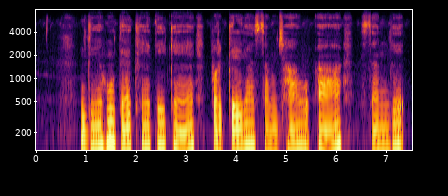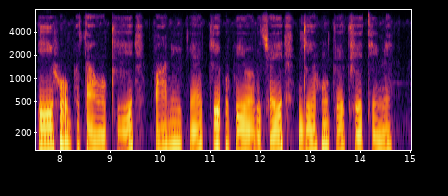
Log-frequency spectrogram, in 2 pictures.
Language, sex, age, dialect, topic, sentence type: Maithili, male, 18-24, Southern/Standard, agriculture, question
